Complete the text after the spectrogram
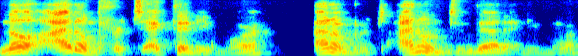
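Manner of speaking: mock self-assured know-it-all delivery, swooping and confident. Retelling what a man in a talk about spirituality answered: imitating someone saying it with confidence. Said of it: "he said it with such confidence".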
